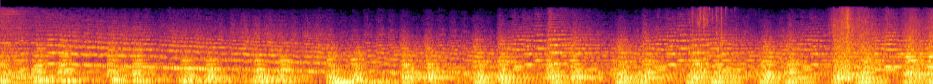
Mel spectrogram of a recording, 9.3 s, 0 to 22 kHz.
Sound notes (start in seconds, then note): 6.8 water splash sound; 6.9 bubbling sound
